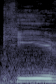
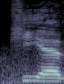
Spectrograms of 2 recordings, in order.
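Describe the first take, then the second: First: The name is pronounced the Ukrainian way. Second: The name is pronounced the Russian way. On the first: "Kyiv is the Ukrainian way" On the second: "Kiev is the Russian way of saying it"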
